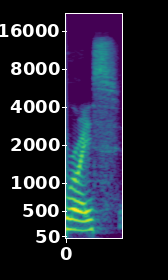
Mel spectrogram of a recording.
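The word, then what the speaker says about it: Raisz: And pronounced his name correctly. Um, he's one of my favorites. Irwin Royce. Um, there you can see it spelled Rays Royce. Um, I did I did learn that pronunciation from one of his sons, so I'm pretty sure it's right.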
